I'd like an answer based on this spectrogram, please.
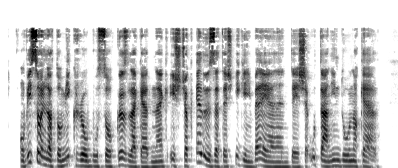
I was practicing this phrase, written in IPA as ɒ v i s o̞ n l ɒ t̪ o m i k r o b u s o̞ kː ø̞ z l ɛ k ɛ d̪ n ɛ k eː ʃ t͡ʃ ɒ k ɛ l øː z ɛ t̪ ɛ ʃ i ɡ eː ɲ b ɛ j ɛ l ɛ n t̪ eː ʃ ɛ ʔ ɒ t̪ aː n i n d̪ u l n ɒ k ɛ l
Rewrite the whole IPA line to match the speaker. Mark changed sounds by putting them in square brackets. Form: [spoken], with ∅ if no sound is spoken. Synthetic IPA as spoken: ɒ v i s o̞ [ɲ] l ɒ t̪ o m i k r o b u s o̞ kː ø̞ z l ɛ k ɛ d̪ n ɛ k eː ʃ t͡ʃ ɒ k ɛ l øː z ɛ t̪ ɛ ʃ i ɡ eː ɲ b ɛ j ɛ l ɛ n t̪ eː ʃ ɛ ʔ [u] t̪ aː n i n d̪ u l n ɒ k ɛ l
